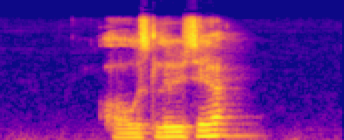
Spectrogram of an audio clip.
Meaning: 1. trigger (event that initiates others, or incites a response) 2. shutter-release button, shutter button
- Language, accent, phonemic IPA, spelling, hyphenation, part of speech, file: German, Austria, /ˈaʊ̯sˌløːzɐ/, Auslöser, Aus‧lö‧ser, noun, De-at-Auslöser.ogg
